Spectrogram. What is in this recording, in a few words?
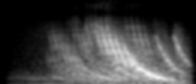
Sci-fi Laser Gun Blast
